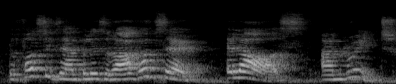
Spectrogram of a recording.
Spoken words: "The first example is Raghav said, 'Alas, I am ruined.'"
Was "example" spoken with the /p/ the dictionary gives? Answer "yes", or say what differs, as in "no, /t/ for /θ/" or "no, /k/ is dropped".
yes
